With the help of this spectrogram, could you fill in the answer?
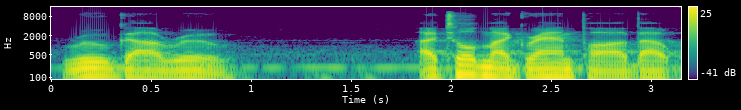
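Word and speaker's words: rougarou: was old Legends of the raru which is pronounced rugaru I told my grandpa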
